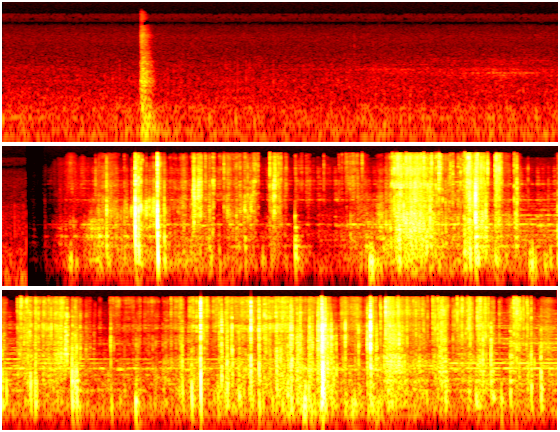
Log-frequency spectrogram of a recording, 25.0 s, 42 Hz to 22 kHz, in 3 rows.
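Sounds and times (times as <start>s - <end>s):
plastic bags crinkling: 9.7s - 12.7s, 13.5s - 25.0s.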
